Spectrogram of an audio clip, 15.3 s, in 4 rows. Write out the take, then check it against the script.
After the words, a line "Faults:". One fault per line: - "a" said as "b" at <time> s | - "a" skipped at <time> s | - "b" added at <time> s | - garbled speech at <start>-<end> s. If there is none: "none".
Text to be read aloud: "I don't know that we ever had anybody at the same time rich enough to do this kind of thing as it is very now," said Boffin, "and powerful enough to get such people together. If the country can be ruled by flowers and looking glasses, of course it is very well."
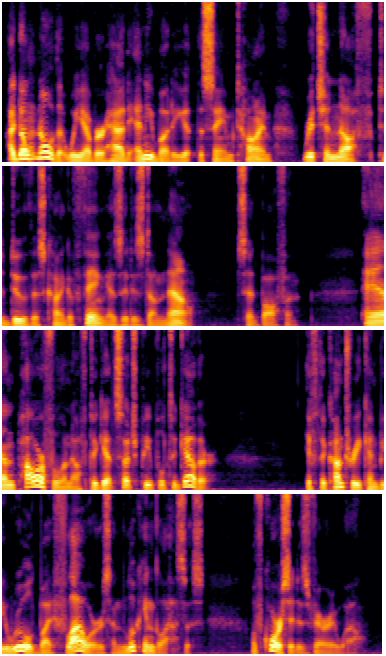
"I don't know that we ever had anybody at the same time rich enough to do this kind of thing as it is done now," said Boffin, "and powerful enough to get such people together. If the country can be ruled by flowers and looking glasses, of course it is very well."
Faults:
- "very" said as "done" at 5.2 s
